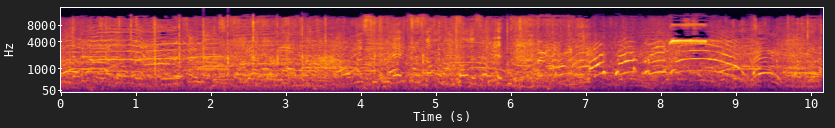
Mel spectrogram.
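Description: A crowd of spectators shouting and yelling all at once, many voices overlapping, with a short, high whistle tone about eight and a half seconds in.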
